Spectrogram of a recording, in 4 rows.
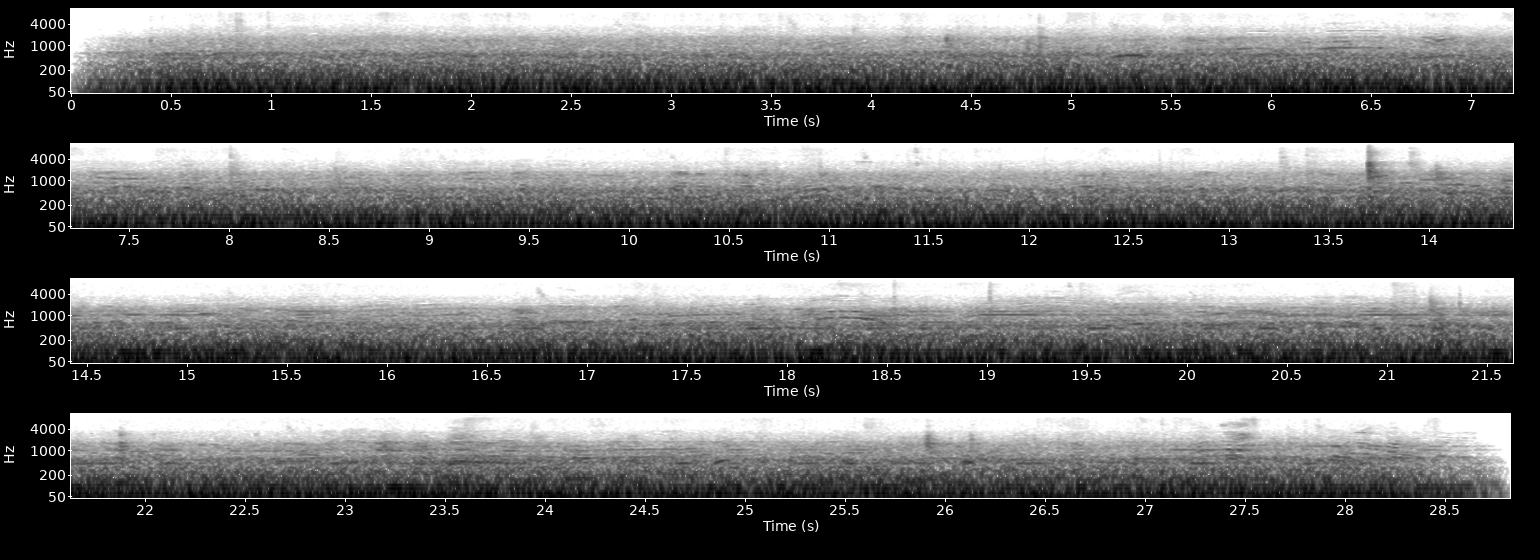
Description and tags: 20070624 084125 drone boot bali
On a ferry to Bali. Java, Indonesia. drone 1/3
- Recorded with iPod with iTalk internal mic.
drone, ferry, field-recording, indonesia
